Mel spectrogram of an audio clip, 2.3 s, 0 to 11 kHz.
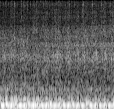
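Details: Suzuki Bandit 400 with 22,000 miles, first start at purchase: an even, steady low thump at idle with no clatter, stumbles or missed beats and no smoke from the exhaust, a normal healthy idle.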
